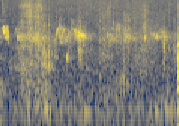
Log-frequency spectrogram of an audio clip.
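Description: A dog walking in off the doorstep, its claws ticking faintly on a tile floor as it pushes through a rustling mesh screen curtain.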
